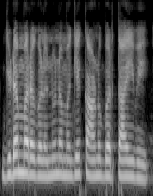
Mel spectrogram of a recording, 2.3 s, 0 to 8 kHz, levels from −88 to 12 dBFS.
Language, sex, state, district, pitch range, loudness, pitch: Kannada, female, Karnataka, Bidar, 210-230 Hz, -16 LUFS, 215 Hz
